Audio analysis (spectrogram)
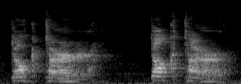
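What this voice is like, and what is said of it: Weak impression of a character's voice. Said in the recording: “I can't do a good impression.”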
